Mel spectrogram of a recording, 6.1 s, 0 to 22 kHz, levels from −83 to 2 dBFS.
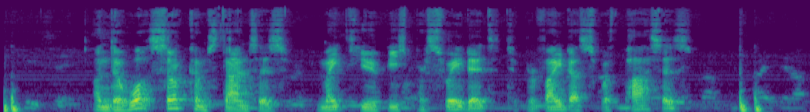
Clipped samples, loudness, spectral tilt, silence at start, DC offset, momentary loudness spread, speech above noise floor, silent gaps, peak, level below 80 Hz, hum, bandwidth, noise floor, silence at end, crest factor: under 0.1%; -21 LUFS; -5 dB/octave; 0.05 s; under 0.1%; 12 LU; 22 dB; none; 0 dBFS; -46 dBFS; none; 16.5 kHz; -43 dBFS; 0.05 s; 22 dB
